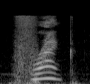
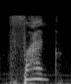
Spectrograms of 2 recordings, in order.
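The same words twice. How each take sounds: First: Higher, eerie ghostly cry; calling out louder. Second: Raised ghostly call, higher; a cry from outside the door. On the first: Dead wife calling her husband again, rising eerie cry. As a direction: call the name again, more urgent. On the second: Dead wife calling her husband through the door, mild ghostly cry. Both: A narrator's reading. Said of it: "cried the voice".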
